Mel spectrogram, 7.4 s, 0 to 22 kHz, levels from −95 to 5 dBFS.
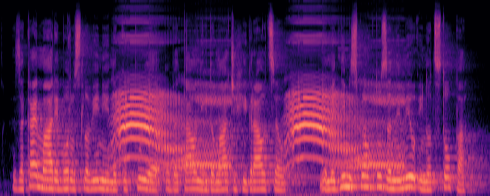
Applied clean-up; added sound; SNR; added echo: none; Meow; -1 dB; none.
